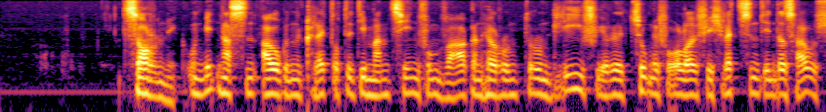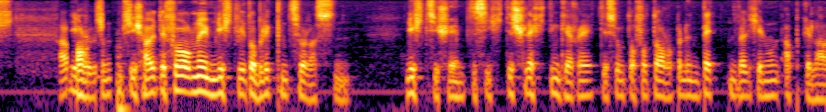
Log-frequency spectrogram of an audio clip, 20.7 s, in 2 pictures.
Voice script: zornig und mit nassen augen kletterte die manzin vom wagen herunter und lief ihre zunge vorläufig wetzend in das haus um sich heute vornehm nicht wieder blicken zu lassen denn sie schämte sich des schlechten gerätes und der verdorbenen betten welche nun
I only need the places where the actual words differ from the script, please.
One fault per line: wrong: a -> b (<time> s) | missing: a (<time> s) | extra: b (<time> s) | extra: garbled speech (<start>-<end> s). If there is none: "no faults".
extra: garbled speech (11.1-11.7 s)
wrong: denn -> nicht (15.4 s)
